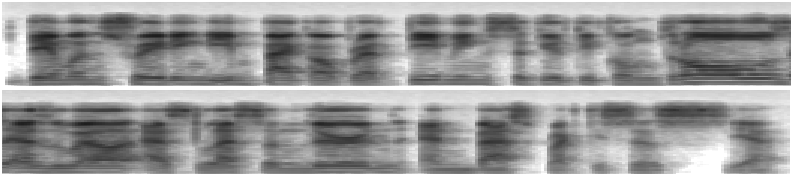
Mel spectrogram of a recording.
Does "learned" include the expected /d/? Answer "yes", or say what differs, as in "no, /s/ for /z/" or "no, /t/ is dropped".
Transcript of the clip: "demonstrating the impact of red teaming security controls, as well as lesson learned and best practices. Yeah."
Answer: no, /d/ is dropped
